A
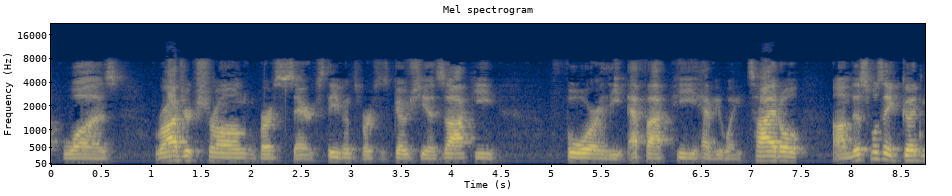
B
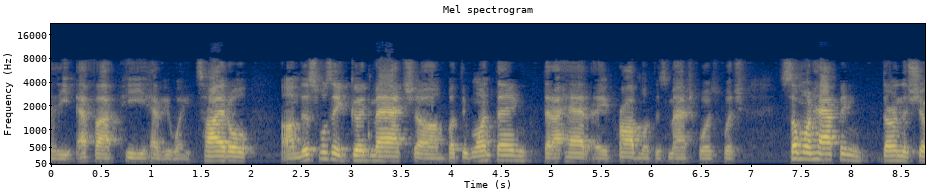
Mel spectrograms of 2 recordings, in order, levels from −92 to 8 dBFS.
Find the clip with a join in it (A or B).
B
